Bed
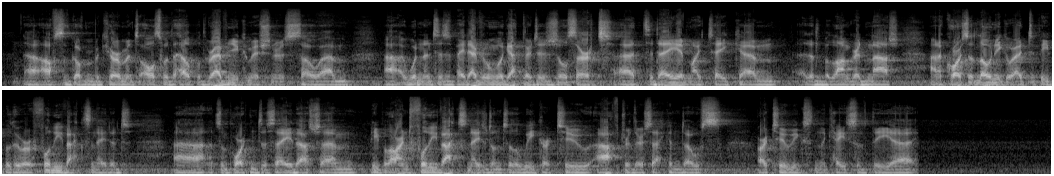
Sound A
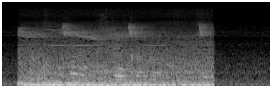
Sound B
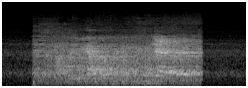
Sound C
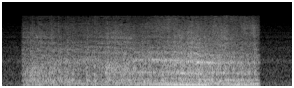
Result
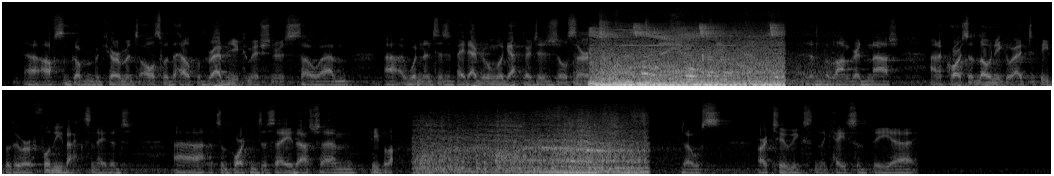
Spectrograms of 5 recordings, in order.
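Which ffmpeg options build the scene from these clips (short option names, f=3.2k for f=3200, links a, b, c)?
-filter_complex "[0:a]volume=-19.5dB,asplit=2[a][b];[a]atrim=end=14.404[c];[3:a]atrim=end=2.9,asetpts=PTS-STARTPTS,volume=-17dB[d];[b]atrim=start=17.296[e];[1:a]atrim=end=2.68,asetpts=PTS-STARTPTS,volume=-5dB,afade=t=in:d=0.004:c=hsin,afade=t=out:st=2.676:d=0.004:c=hsin,adelay=5710[f];[c][d]acrossfade=d=0.004:c1=hsin:c2=hsin[g];[g][e]acrossfade=d=0.004:c1=hsin:c2=hsin[h];[h][f]amix=inputs=2:normalize=0"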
